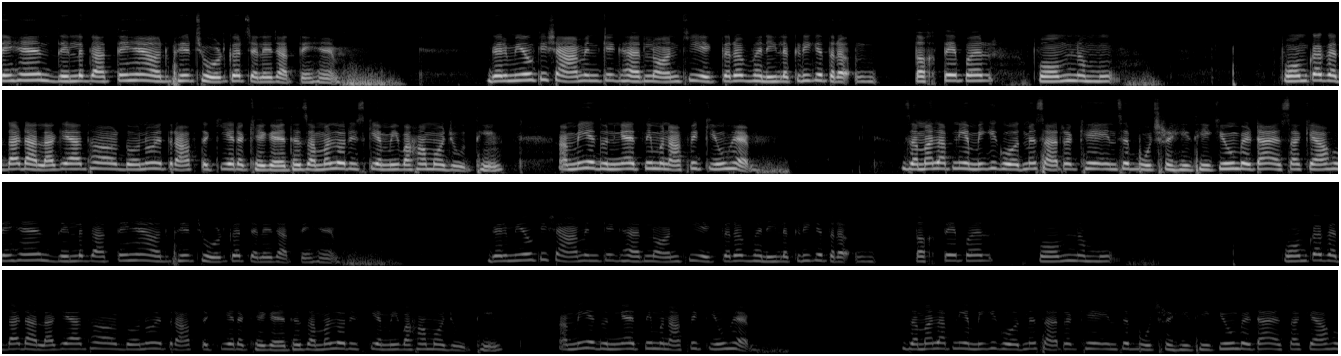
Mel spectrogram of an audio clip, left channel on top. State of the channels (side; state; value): right; quieter; 21.2 dB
